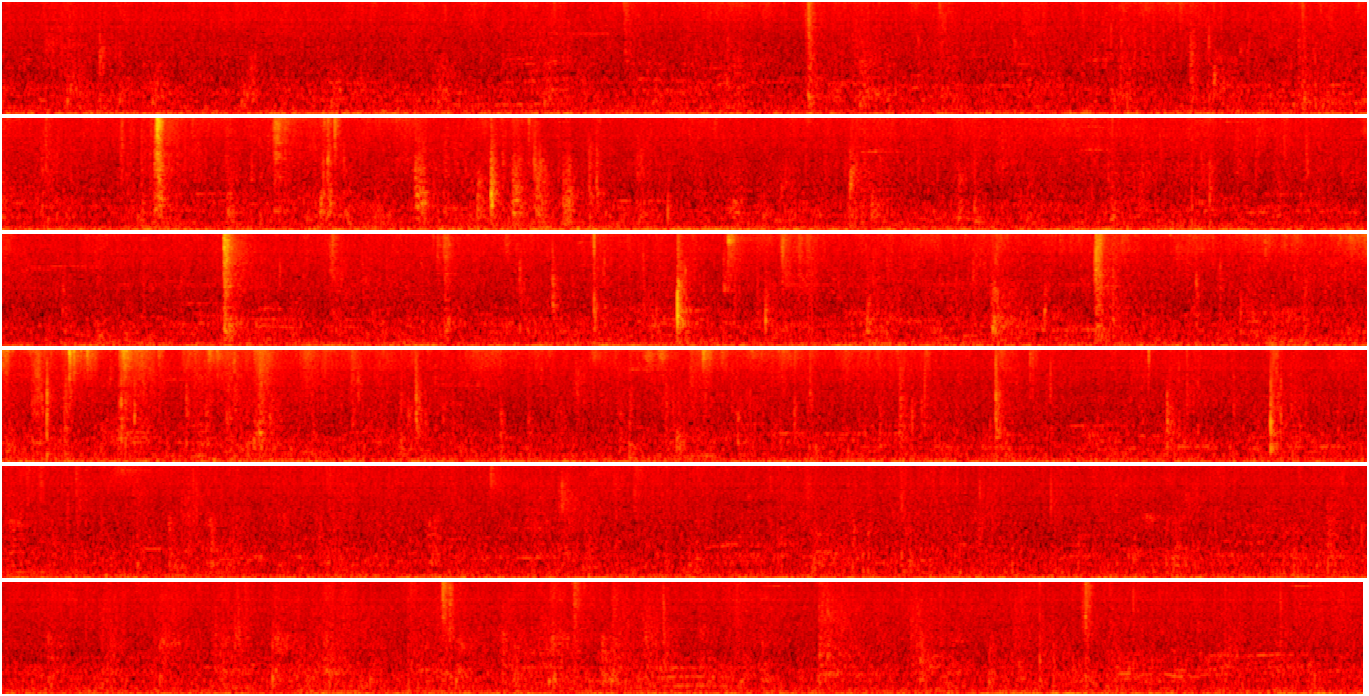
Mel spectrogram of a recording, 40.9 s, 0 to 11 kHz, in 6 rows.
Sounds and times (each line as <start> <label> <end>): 5.6 footsteps 13.4
6.0 Mechanical stairs 13.3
